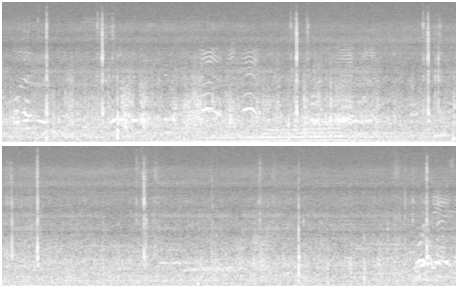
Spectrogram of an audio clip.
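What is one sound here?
Young boys shout to each other across an open field.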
